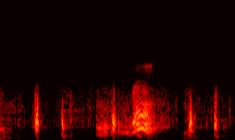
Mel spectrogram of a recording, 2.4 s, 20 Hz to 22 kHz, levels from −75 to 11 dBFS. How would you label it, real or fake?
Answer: real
